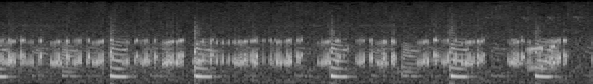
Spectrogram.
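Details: Frogs croaking, described as now rare: dense overlapping chorus of nasal, pulsed croaks in the mid range, each opening with a short low note followed by raspy upper bands, repeating several times per second with brief gaps.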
